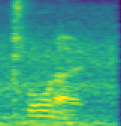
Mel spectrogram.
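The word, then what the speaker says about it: Tuono: uh Toronto which is spelled t-u-o-n-o let's actually pronounced torno which is Italian for thunder now I've owned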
